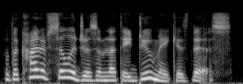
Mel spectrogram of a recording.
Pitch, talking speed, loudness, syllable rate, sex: 225 Hz, 270 wpm, -15 LUFS, 5.6 syllables/s, female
